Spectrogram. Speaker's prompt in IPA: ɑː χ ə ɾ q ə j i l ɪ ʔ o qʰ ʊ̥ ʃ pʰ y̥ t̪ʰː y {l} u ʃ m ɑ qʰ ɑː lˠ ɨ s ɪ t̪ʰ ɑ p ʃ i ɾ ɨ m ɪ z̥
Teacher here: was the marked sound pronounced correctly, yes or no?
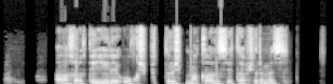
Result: no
